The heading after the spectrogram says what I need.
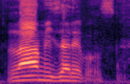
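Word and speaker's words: Les Misérables: হ্যাঁ, হু ইজ the author of লেস মিজারেবলস, এটাকে আসলে বলা হয় লা, এটা উচ্চারণটা হবে লয়াকার লা, লা মিজারেবলস।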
